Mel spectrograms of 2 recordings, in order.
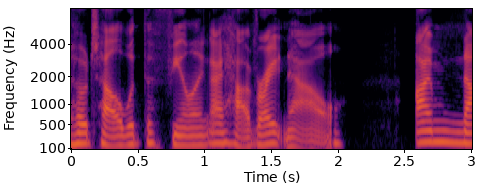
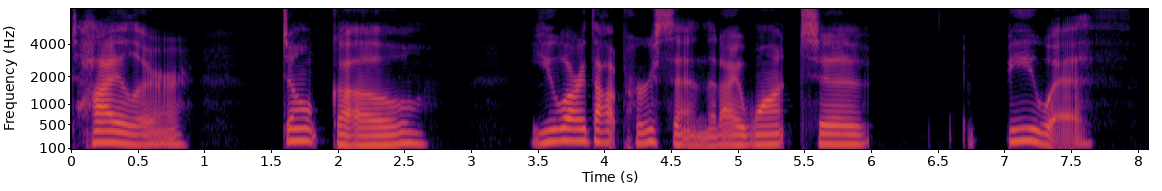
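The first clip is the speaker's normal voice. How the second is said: flat, lifeless, unconvincing deadpan monotone; 3 dB quieter than usual. Recapping Kevin's response to Tyler, imitating Kevin's monotone. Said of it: "In monotone".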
